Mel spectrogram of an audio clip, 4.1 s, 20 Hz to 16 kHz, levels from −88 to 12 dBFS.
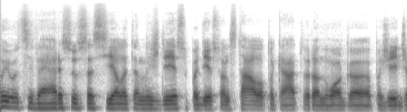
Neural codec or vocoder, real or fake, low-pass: autoencoder, 48 kHz, 32 numbers a frame, DAC-VAE, trained on Japanese speech; fake; 14.4 kHz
